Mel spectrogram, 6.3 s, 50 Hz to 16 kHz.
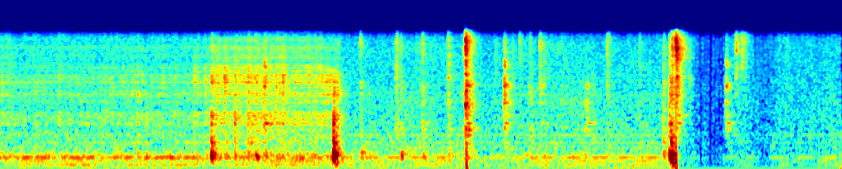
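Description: Admiral record player with the 78 finished playing: a low steady hum and surface hiss, broken by several irregular sharp clicks and knocks, the loudest a double click about five seconds in.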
